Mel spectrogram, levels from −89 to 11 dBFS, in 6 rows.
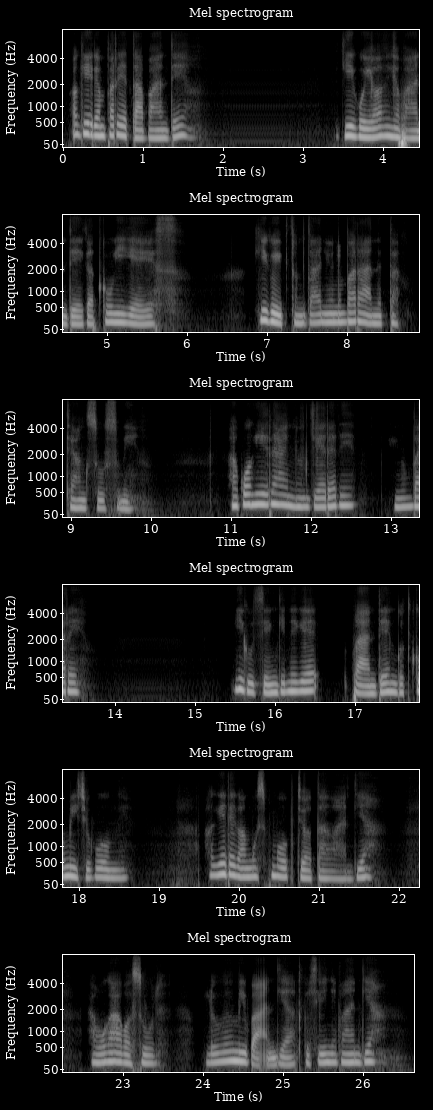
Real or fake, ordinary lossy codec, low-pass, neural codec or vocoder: fake; none; none; codec, 16 kHz, about 1 kbps, DyCAST, with the encoder's durations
